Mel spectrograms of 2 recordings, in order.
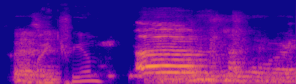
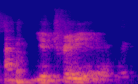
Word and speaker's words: yttrium: Yttrium? Can you repeat that one more time? How do you say the element name? The Y? It's yttrium.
